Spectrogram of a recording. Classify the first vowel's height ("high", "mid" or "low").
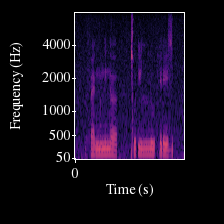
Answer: low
